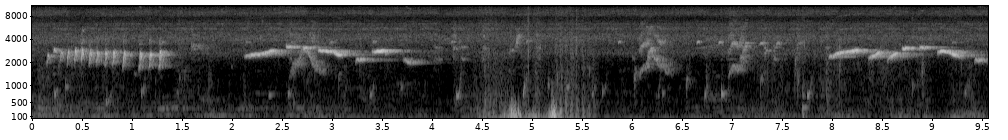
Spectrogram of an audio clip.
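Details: Yellow-vented bulbuls in an aviary; short bubbly, liquid phrases of warbled notes recur every couple of seconds over a steady high hiss, with a brief low thump midway.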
